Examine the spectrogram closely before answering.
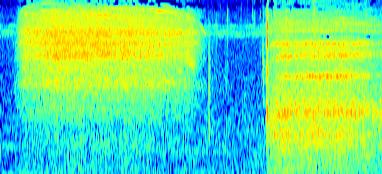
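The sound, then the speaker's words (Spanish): Deep breathing through the nose during a guided relaxation: one long, steady, hissing inhale, a short pause, then a fuller, airy exhale that continues to the end. “Sigue inhalando profundo. Por nariz. Exhala por nariz.”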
